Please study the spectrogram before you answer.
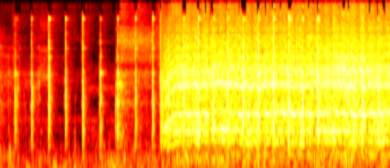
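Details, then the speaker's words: Off-road vehicle stuck on a snowy Chili–Didgori road during a rescue: starter cranks in a steady rapid beat about two a second without catching; tapping the starter was suggested, and the car was left behind. Crank no start. "მოკლედ გადავწყვიტეთ დატოვება არ იქოქება ეს მანქანა."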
